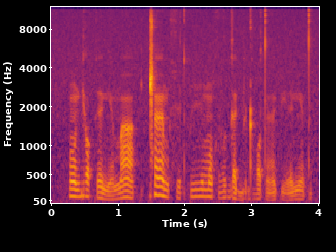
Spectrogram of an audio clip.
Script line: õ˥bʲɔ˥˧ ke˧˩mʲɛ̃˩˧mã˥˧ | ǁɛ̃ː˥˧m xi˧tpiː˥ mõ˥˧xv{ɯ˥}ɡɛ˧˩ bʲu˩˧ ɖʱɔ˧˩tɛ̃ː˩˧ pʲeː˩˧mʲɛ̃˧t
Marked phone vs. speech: correct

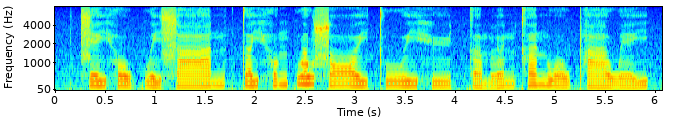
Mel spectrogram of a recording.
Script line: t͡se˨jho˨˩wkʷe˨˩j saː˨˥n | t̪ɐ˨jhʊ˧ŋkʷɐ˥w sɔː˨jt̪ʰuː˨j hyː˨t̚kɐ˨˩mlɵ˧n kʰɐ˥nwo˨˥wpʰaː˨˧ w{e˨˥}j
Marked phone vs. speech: correct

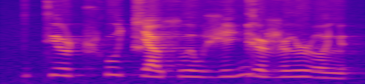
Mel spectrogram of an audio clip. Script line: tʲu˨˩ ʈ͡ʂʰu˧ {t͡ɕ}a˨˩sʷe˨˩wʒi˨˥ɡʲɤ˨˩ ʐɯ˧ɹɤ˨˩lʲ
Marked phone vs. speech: correct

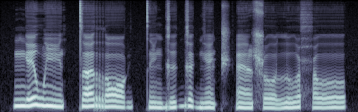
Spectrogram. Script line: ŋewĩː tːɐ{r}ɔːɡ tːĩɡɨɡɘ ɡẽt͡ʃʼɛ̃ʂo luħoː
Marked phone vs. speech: correct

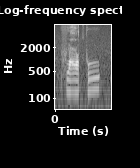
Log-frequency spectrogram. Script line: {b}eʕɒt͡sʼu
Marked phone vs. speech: incorrect: f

